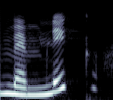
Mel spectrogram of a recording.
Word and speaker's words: mnemonic: देखिए स्पेलिंग देखिए मैंने मेमनिक करके, थोड़ी अलग है प्रोनाउंस करने में, बट इट is known as मेमनिक।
